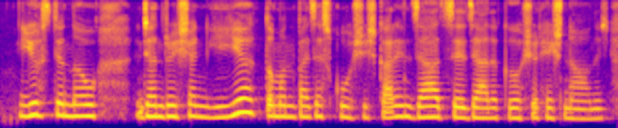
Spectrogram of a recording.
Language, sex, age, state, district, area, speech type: Kashmiri, female, 30-45, Jammu and Kashmir, Shopian, urban, spontaneous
